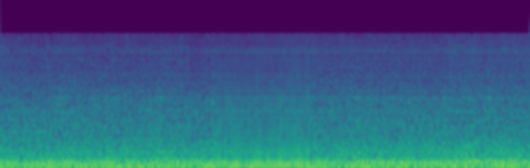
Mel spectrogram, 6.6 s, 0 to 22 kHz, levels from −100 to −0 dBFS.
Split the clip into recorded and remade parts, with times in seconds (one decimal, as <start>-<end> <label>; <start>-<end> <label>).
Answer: 0.0-2.7 recorded; 2.7-3.9 remade; 3.9-6.6 recorded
